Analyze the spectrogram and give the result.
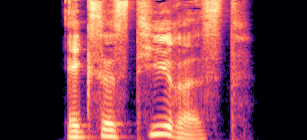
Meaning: second-person singular subjunctive I of existieren
- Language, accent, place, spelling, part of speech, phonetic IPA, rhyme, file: German, Germany, Berlin, existierest, verb, [ˌɛksɪsˈtiːʁəst], -iːʁəst, De-existierest.ogg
